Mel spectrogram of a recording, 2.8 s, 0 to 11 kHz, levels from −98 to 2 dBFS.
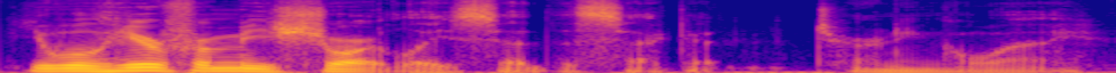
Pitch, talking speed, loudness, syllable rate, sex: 100 Hz, 235 wpm, -18 LUFS, 6.1 syllables/s, male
